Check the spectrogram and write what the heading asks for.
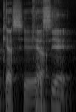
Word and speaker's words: Kessié: Kessié, I believe that's how it's pronounced, got a red card. – Kessié. Yeah.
